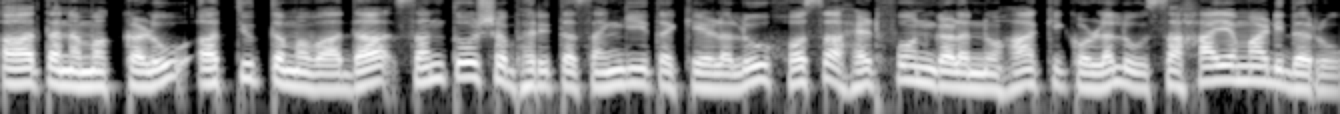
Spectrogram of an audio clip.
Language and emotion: Kannada, neutral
